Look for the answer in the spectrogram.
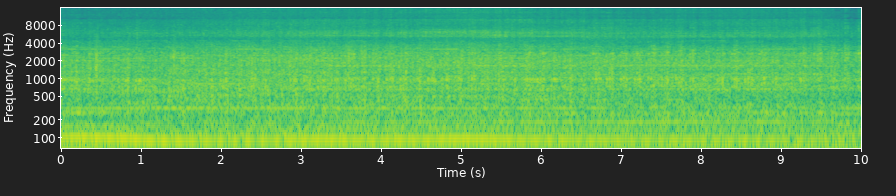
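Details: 1999 BMW 540i V8, 186,000 miles: loud irregular metallic rattle over steady idle on start-up and revving, louder from under the car than under the hood; source unknown.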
